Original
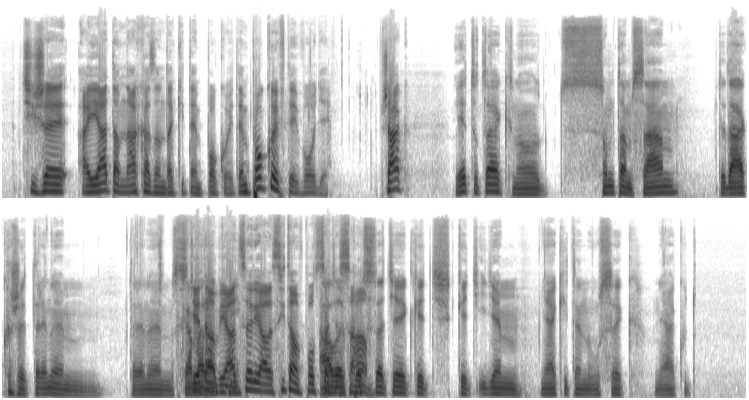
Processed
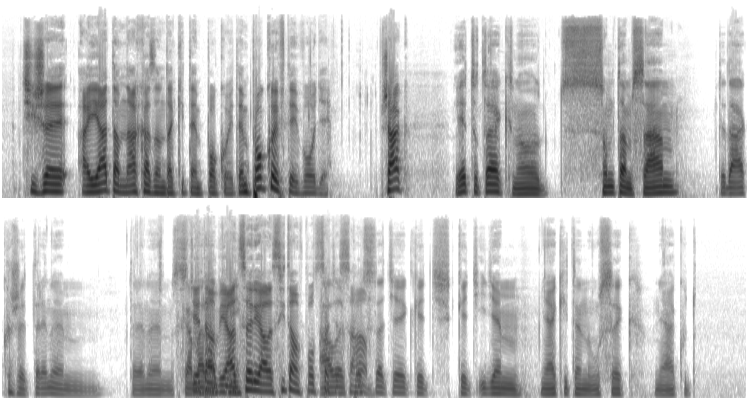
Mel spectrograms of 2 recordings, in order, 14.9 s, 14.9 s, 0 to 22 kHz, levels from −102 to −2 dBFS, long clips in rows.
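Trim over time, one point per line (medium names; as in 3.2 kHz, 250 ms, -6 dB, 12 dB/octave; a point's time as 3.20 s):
6.65 s +3.5 dB
7.48 s -9 dB
9.18 s -9 dB
9.91 s +1 dB
10.85 s -11 dB
11.44 s -11 dB
12.59 s -3 dB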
